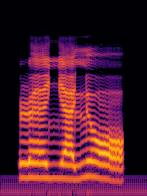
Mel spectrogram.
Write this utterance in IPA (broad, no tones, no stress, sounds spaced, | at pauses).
ɭ ɛ ʎ æ lʲ ɔ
